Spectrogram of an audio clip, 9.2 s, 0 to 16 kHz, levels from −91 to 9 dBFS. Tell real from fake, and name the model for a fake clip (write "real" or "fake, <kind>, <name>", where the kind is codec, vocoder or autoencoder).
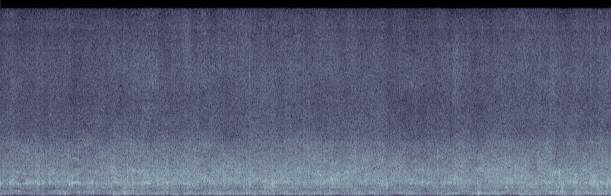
fake, codec, DAC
